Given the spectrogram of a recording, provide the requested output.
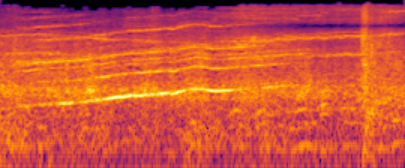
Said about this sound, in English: That's not exactly how I remember Formula One. That sounds more like the old RC cars I used to play with as a kid. Yeah, it's not. It is Formula E. Uh-huh. It's an electric race car, and Formula E races are pretty intense.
